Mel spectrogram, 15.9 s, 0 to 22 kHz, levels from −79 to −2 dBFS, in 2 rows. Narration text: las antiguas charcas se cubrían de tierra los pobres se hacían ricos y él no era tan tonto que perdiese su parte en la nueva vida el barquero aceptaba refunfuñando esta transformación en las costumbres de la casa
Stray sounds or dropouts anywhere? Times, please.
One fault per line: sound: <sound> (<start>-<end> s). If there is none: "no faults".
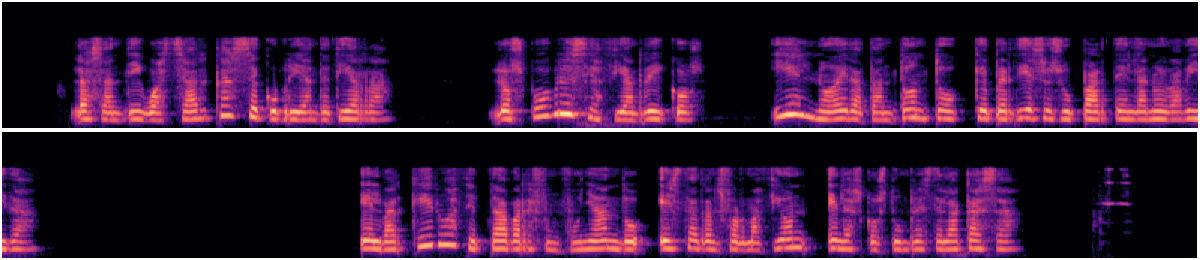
sound: squeak (15.2-15.5 s)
